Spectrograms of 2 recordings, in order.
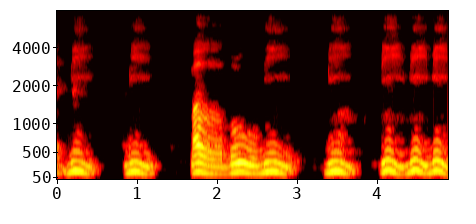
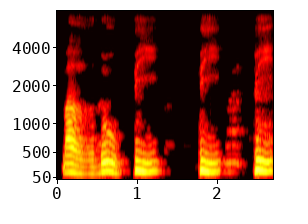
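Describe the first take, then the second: First: Bi said plainly without extra air; clean ba. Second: Maghdubi with a puff of air on bi; breathy ba. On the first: Teacher demonstrates the correct clean ba for students. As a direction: keep the b in bi crisp, no puff. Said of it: "Jadi biasa aja". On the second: Teacher demonstrates the wrong breathy ba for students. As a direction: blow out air on the bi. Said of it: "Suaranya mengembus nih". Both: Shown as a demonstration.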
